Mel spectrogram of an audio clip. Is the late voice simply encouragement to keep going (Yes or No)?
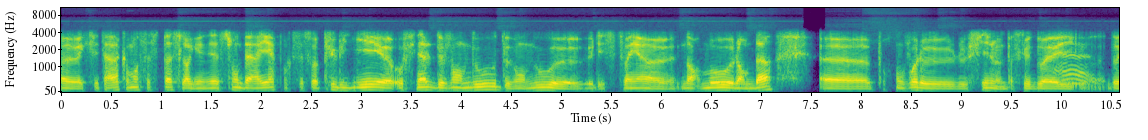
No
